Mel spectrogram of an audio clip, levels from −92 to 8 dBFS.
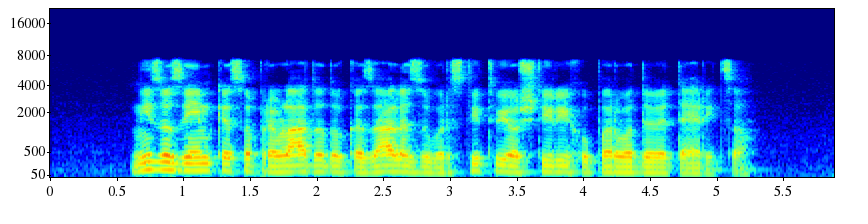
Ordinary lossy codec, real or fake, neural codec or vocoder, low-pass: Opus, 64 kbps; real; none; 7.2 kHz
